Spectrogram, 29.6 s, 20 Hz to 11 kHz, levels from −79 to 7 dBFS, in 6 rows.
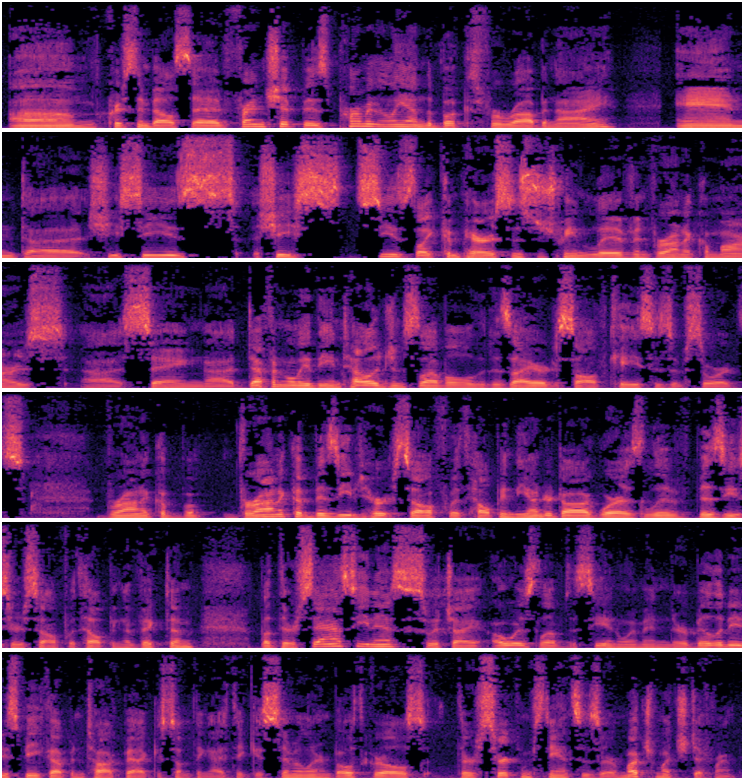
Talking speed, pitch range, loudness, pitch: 190 wpm, 115-145 Hz, -18 LUFS, 130 Hz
